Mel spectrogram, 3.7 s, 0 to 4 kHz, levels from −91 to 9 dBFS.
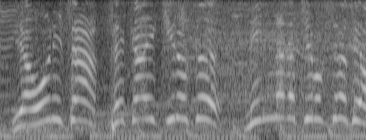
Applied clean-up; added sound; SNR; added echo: none; none; none; none.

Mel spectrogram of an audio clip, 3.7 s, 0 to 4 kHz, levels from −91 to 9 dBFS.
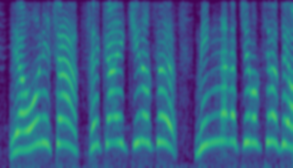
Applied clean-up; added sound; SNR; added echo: neural separator model SepFormer WHAM!.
